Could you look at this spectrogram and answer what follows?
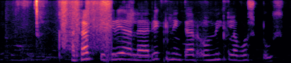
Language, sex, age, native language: Icelandic, male, 11, Icelandic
